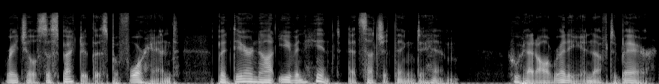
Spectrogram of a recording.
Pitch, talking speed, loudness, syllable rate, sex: 90 Hz, 190 wpm, -20 LUFS, 5.6 syllables/s, male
